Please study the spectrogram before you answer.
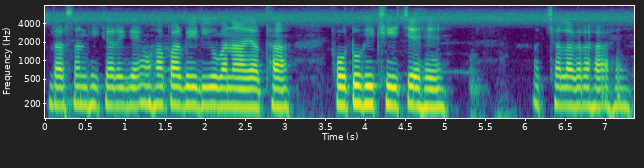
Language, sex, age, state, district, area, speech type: Hindi, female, 30-45, Uttar Pradesh, Pratapgarh, rural, spontaneous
